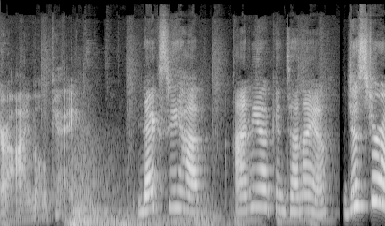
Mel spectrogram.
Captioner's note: foreign language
